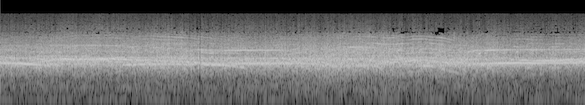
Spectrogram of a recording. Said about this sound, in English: the crowd in the center are cheering madly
